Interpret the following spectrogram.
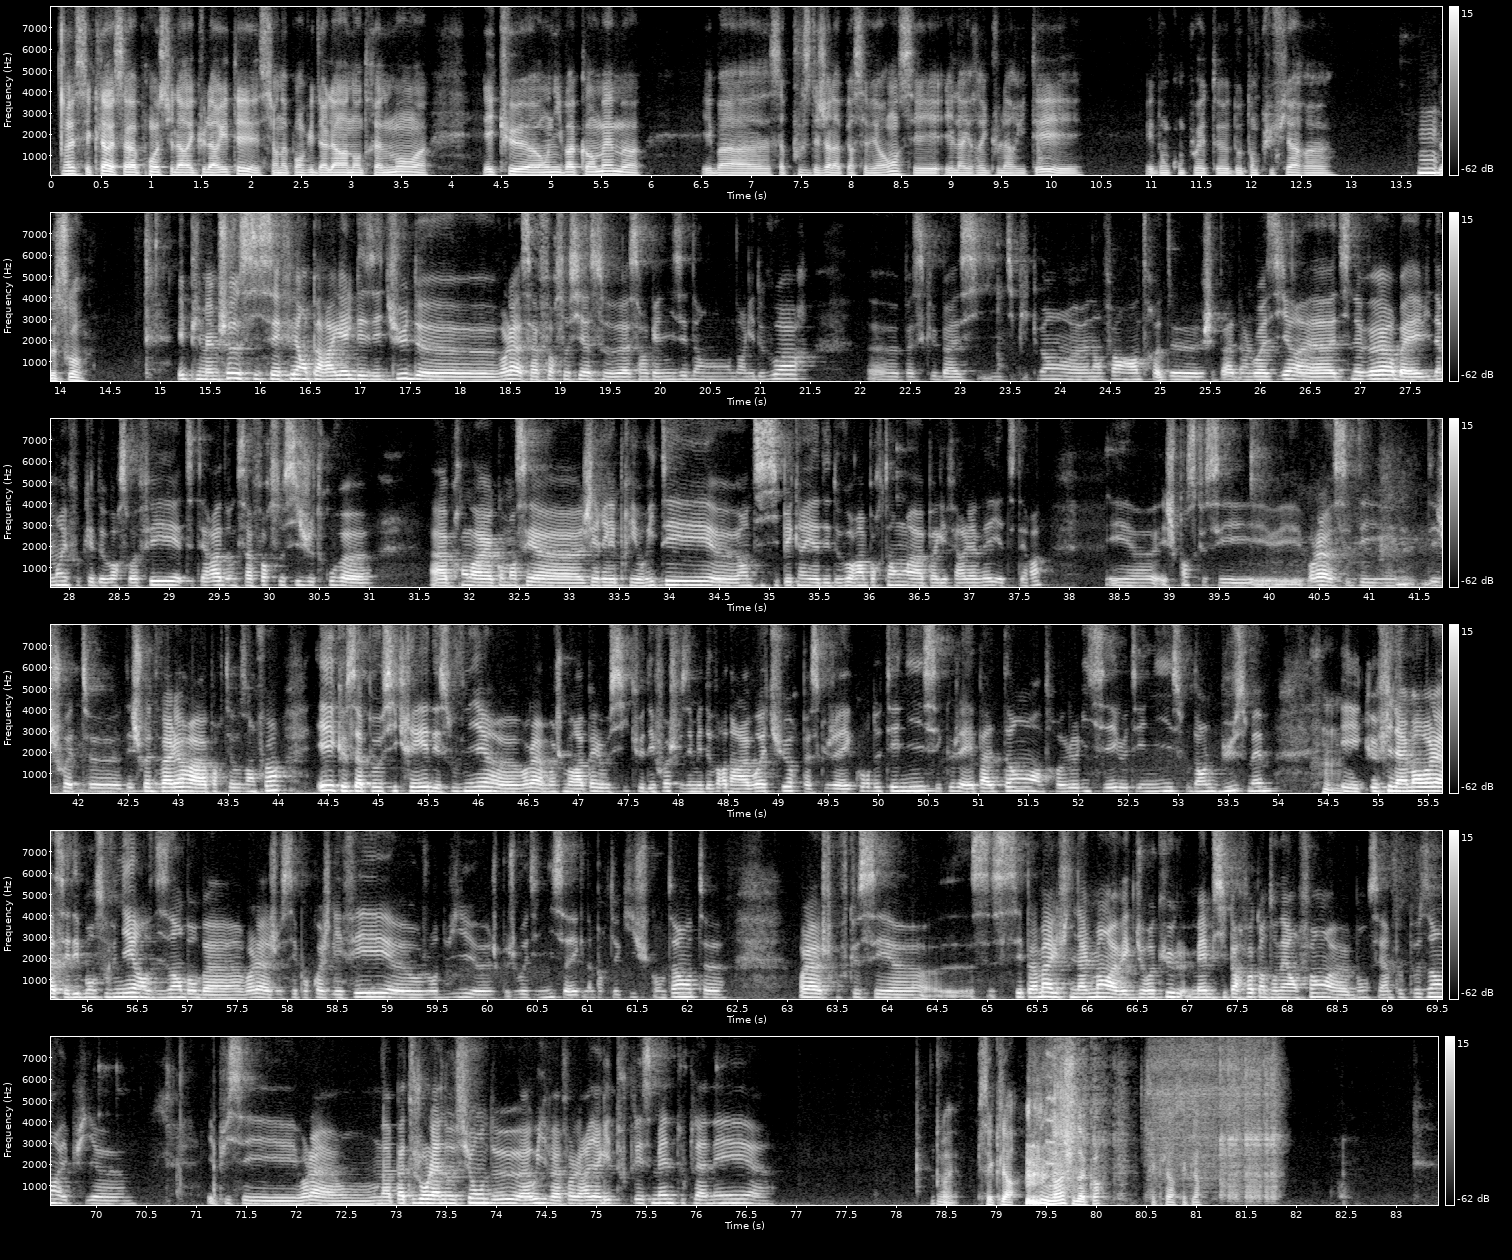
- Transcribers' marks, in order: static; tapping; other street noise; chuckle; throat clearing; other background noise
- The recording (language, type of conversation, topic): French, unstructured, Quel est ton souvenir préféré lié à un passe-temps d’enfance ?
